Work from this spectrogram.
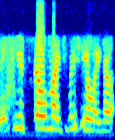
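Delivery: high, emotional, deeply moved tone. Thanking someone for showing up to a vote: very emotional. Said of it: "even now I'm just very emotional".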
